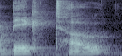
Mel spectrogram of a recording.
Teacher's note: o is actually two vowel sounds squeezed together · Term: diphthongs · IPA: /əʊ/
